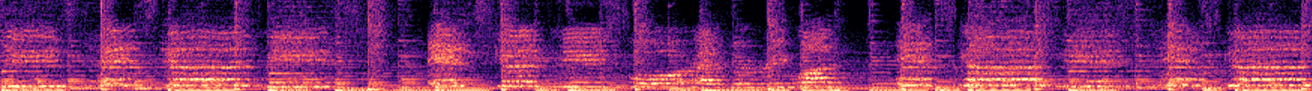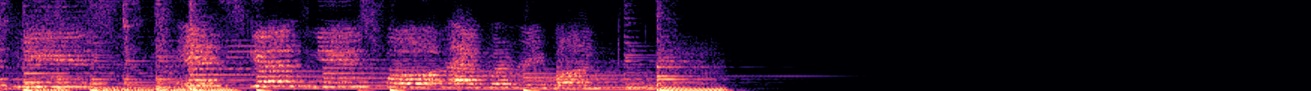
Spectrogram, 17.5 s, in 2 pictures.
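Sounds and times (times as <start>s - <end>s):
vocals: 0.0s - 13.1s.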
